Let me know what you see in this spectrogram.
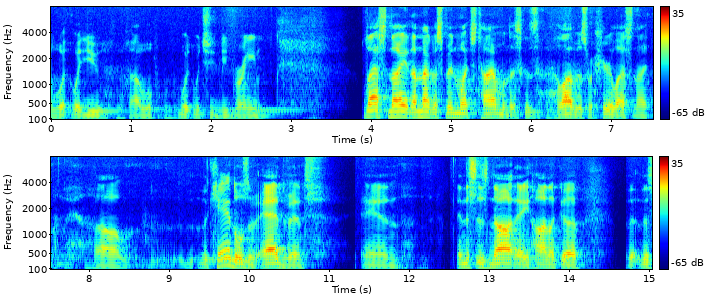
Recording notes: SVBC Morning Service. Recorded at Shenandoah Valley Baptist Church on Dec 24, 2023.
